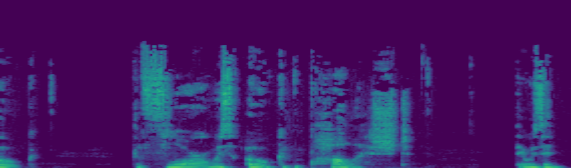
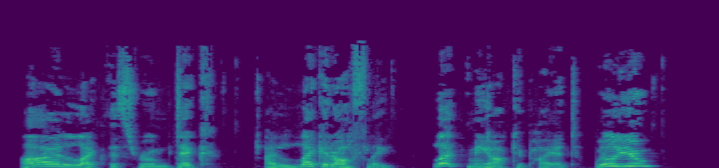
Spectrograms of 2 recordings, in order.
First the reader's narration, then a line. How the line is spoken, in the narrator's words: He laughed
